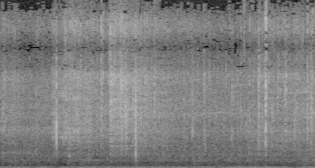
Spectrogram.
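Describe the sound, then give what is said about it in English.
Meat sizzles over a charcoal campfire as it is repeatedly flipped, natural fat coming out: a steady bed of hiss and fizz with scattered sharp crackles and pops, plus a low constant hum underneath, no voices. “I keep flipping it so I don't burn.”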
